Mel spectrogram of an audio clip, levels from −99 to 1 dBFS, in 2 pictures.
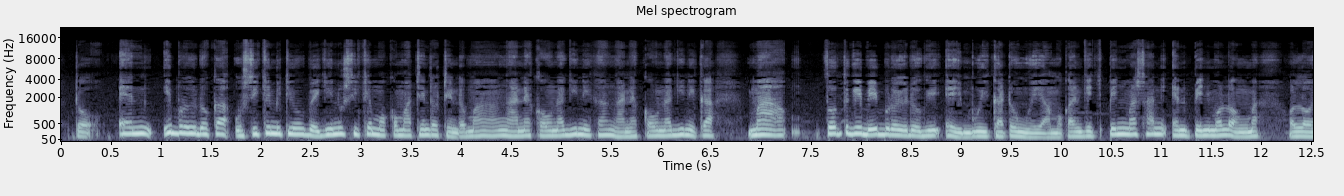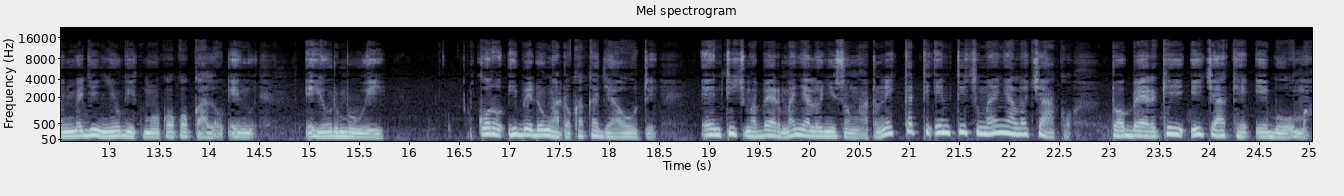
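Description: Throughout this speech clip, the treble sounds bright but synthetic, with gritty, metallic s sounds and nothing above 14.9 kHz. That points to HE-AAC compression at a low rate, likely around 20 kbps. Plain low-bitrate coding would dull the top end, whereas here copied-up bands stand in for the real highs.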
